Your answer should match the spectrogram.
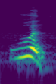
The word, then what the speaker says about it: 问: Wen, okay?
